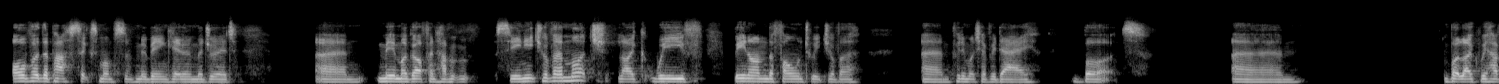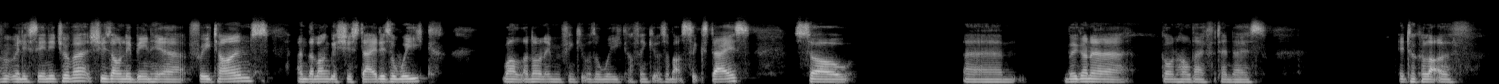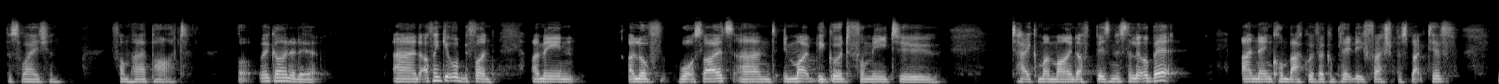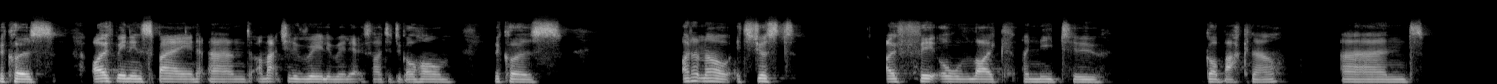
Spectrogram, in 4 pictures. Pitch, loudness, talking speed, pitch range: 125 Hz, -20 LUFS, 170 wpm, 120-130 Hz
